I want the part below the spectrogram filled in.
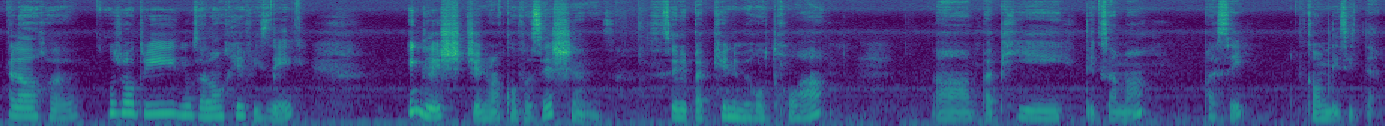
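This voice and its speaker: A woman's voice: lowish voice, animated, dark tone, slight background noise. Woman teaching English. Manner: slow, careful modelling of English phrases. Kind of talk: language lesson.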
